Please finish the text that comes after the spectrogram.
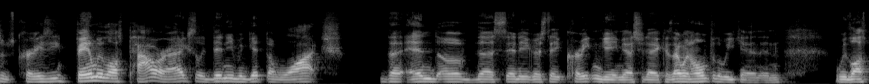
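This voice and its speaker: Upbeat man hosting a sports podcast. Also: mid-range voice. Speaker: podcast host. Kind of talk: casual sports podcast chat. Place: Columbia.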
